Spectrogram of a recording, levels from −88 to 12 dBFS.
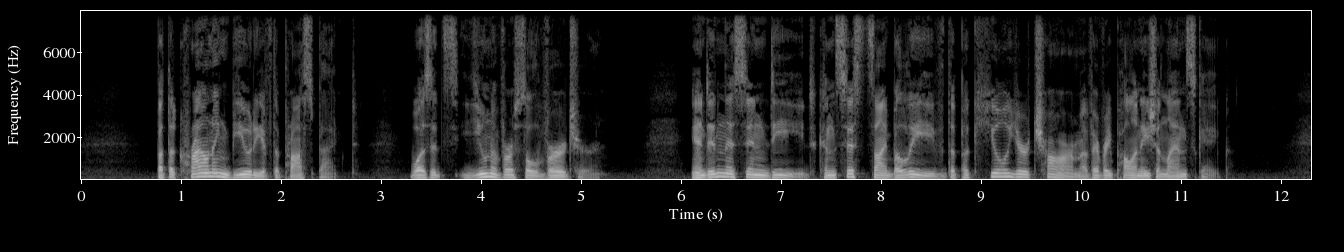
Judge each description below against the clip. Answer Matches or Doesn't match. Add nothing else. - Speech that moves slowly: Matches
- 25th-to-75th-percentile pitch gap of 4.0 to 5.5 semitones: Matches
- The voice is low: Matches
